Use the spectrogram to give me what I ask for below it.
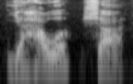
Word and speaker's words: Yahawashi: How you say his name in Hebrew is YAHAWASHI, all right?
